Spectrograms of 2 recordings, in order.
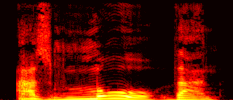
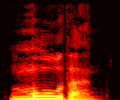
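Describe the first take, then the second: First: "more than" drawn out, low and soft; slow emphasis. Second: Said in the usual way. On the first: Shown as a demonstration. Preacher stressing Jesus is greater, slow low "more than". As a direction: lean slowly into "more than".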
